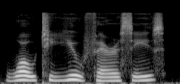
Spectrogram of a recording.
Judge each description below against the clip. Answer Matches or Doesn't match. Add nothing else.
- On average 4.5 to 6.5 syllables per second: Doesn't match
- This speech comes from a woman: Matches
